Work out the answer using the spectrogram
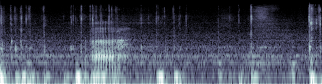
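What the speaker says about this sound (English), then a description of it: "we'll start randomly typing" Random typing on a computer keyboard, a run of uneven key clicks and thumps at close range, with a brief muffled voice partway through.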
